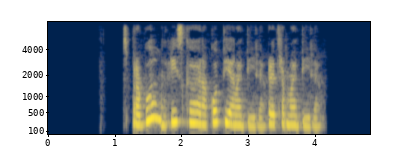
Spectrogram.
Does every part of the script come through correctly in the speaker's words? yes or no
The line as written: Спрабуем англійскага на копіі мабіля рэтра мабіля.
yes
